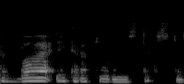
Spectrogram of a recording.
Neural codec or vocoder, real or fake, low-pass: codec, 16 kHz, 6 kbps, DAC; fake; 7.2 kHz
